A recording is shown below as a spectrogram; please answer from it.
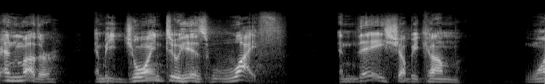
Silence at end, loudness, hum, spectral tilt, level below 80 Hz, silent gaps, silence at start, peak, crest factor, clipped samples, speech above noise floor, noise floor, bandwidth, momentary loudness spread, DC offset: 0 s; -16 LUFS; none; -0.5 dB/octave; -72 dBFS; none; 0 s; 0 dBFS; 20 dB; under 0.1%; 47 dB; -65 dBFS; 13.5 kHz; 16 LU; under 0.1%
